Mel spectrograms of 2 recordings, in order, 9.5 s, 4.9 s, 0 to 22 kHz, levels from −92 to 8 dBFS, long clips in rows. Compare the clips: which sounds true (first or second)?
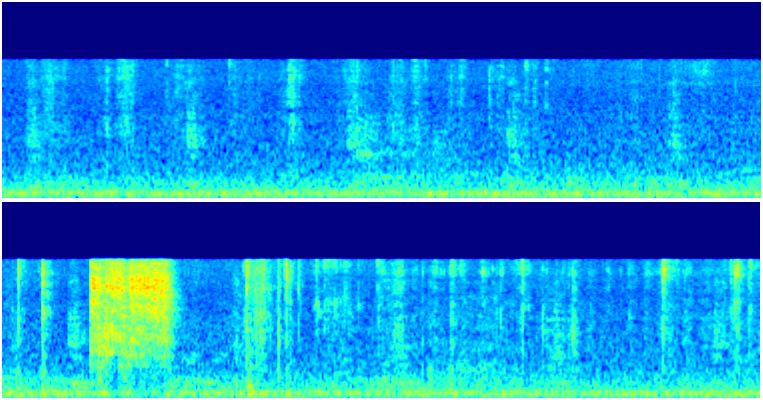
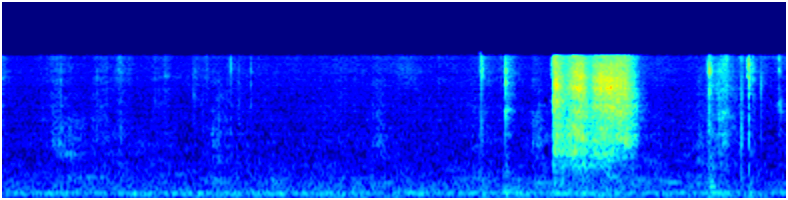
first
